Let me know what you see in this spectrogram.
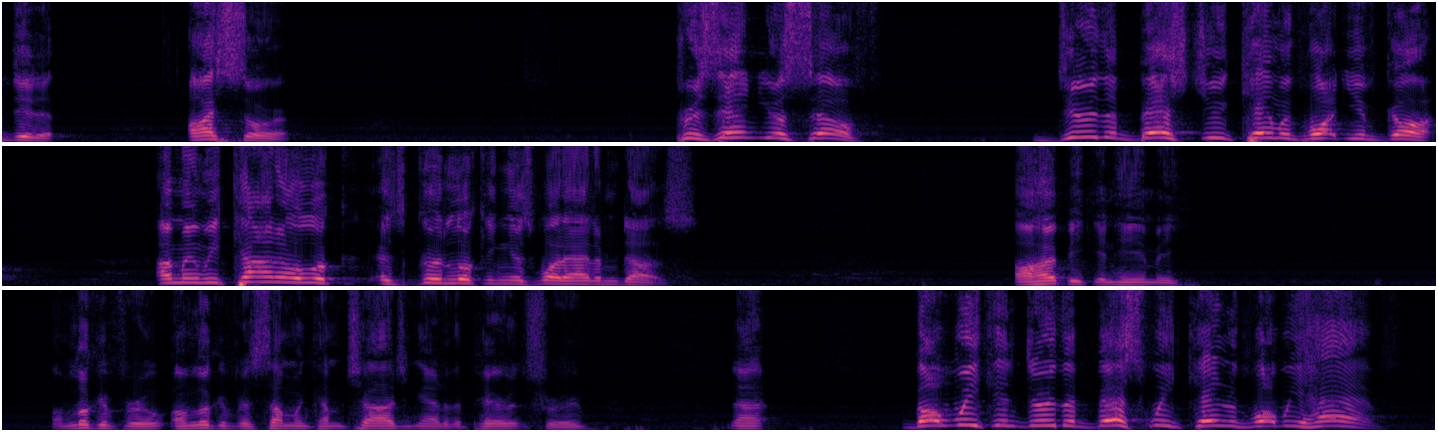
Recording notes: The live stream of Destiny Church Atherton.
